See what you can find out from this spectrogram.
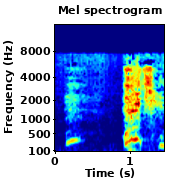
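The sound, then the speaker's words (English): A single loud sneeze: a short voiced intake of breath, a brief pause, then a sharp explosive burst that trails off quickly, with no talking around it. “If the sound you're about to hear sounds like you right now, we're sorry.”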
